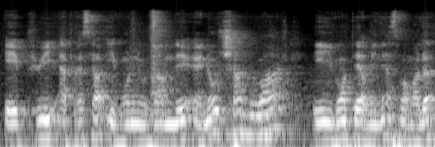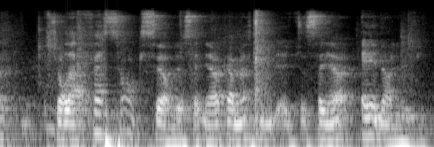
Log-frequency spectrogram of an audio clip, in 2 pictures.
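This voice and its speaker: A man's voice: mid-range voice, a little fast, creaky, noisy background. Man hosting, echoey and distant. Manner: informal, stumbling over the name. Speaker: event host introducing the speaker. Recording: echoey room, distant mic.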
